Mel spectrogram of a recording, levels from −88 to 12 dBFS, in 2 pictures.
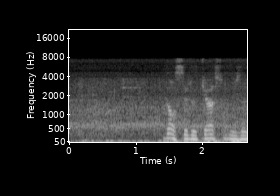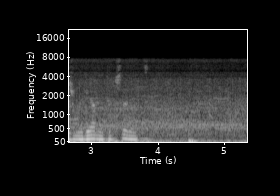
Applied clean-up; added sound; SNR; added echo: none; Crowd; 15 dB; reverberation time 2.1 s.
